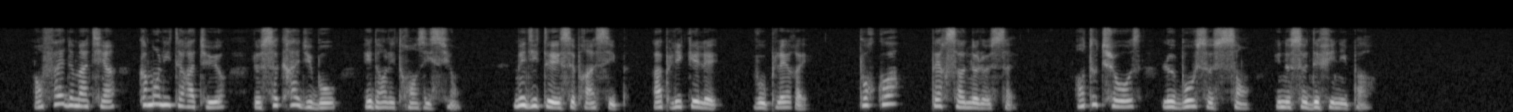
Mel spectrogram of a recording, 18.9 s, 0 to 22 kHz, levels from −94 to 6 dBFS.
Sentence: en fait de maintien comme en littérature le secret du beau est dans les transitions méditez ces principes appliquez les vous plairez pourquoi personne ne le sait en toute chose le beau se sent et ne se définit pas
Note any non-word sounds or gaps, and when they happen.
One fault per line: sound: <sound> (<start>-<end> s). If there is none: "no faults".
no faults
